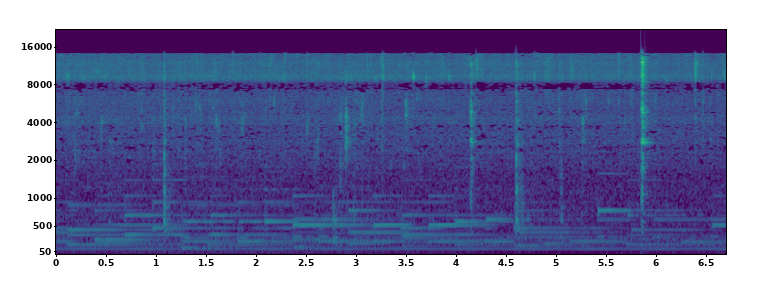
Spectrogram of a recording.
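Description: Kebab patties sizzling in hot oil in a pan, with a metal spoon clinking against the pan and plate as they are lifted out; the sharpest clink comes near the end. A soft melody plays over it.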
